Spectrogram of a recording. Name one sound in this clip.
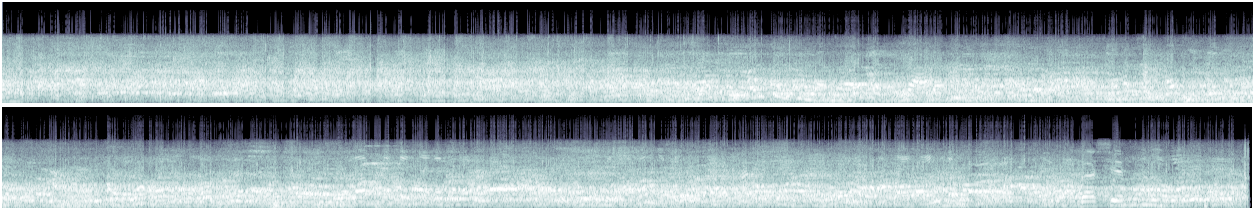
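A crowd of people chatter throughout a room with some echo.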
